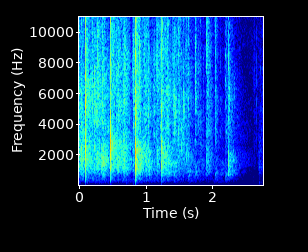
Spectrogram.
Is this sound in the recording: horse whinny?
no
